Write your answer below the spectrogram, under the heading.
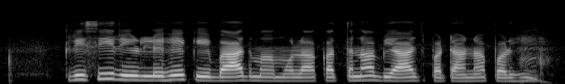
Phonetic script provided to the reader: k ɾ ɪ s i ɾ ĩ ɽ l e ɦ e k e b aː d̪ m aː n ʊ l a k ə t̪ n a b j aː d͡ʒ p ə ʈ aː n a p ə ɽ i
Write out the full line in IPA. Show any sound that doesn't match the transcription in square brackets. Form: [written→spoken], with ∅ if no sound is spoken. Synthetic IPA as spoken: k ɾ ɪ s i ɾ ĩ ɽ l e ɦ e k e b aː d̪ m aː [n→m] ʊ l a k ə t̪ n a b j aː d͡ʒ p ə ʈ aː n a p ə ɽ i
